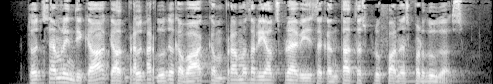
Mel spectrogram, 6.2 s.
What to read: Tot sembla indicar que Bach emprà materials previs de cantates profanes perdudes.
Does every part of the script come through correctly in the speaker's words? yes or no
no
